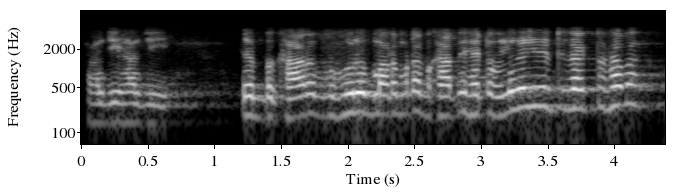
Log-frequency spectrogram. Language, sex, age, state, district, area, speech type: Punjabi, male, 30-45, Punjab, Fatehgarh Sahib, rural, conversation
